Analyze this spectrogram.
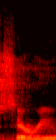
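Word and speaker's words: Ceria: years when we launched serie a brewing company syria rhymes with area and so before i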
